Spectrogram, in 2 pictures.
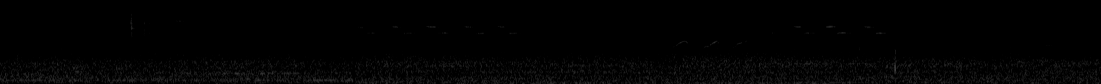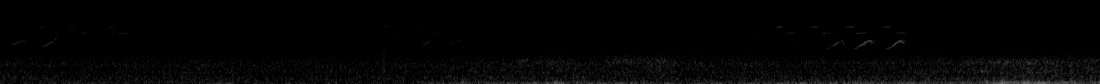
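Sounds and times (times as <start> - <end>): small bird chirping: 3.6 - 5.3, 6.7 - 9.0, 11.0 - 12.4, 18.4 - 20.2.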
